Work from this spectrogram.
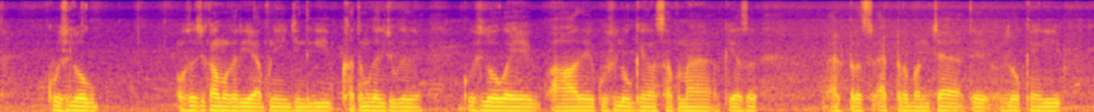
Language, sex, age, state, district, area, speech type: Dogri, male, 18-30, Jammu and Kashmir, Kathua, rural, spontaneous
